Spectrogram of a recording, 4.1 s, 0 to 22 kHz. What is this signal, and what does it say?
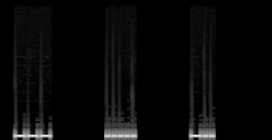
Morse code, heard as a keyed tone, about 25 wpm, spaced as for 9 wpm, 690 Hz. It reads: O5D
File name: Lesson 15e - Number 5 - Three Characters 25wpm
